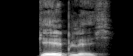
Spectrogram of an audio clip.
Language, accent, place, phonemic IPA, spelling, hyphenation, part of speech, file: German, Germany, Berlin, /ˈɡɛlplɪç/, gelblich, gelb‧lich, adjective, De-gelblich.ogg
- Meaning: yellowish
